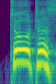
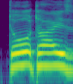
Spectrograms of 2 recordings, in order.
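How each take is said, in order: First: The ending sounds like 'tus'. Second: The ending sounds like 'toys'. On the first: The speaker calls it right. "बोलना है" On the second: The speaker calls it wrong. "नहीं बोलना"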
